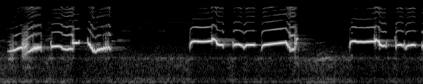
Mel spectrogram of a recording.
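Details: Loud, steady whistled phrases from an Oriental magpie-robin, played as a lure to stir other birds: three bursts of level, ringing notes with brief up-flicks, separated by about a second of near silence.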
